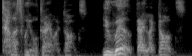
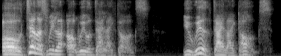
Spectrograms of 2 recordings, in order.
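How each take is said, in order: First: Very soft whispered movie quote; hushed imitation, slowing on the last phrase; imitated whisper. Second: Dramatic quote with a louder opening; quoted inflection, voiced out loud; imitated movie-line inflection. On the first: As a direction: whisper the line dramatically, barely voiced. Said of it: "he whispers it". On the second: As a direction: act out the line, drawing out the last phrase. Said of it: "That's the inflection he uses".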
